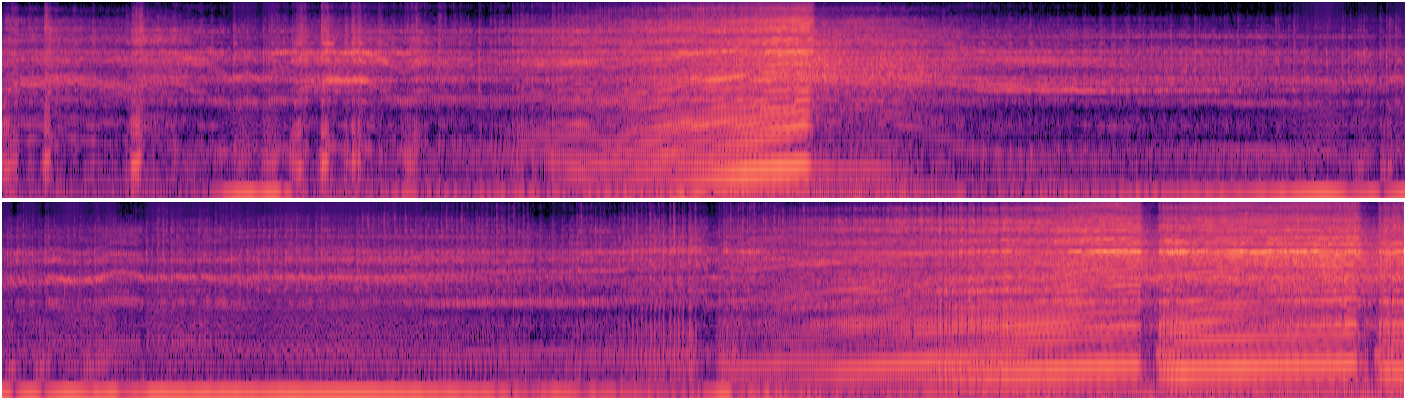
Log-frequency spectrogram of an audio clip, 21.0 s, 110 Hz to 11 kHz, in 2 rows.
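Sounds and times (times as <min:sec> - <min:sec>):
dirt bike engine revving: 0:00.0 - 0:08.4, 0:10.4 - 0:21.0.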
